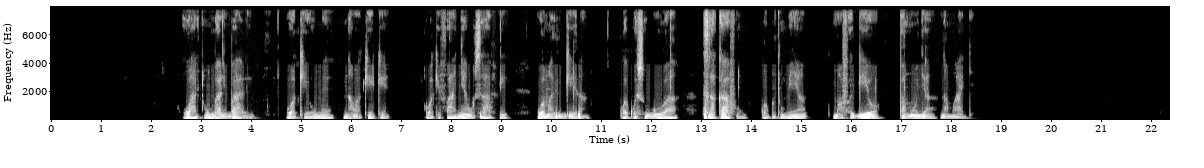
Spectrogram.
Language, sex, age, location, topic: Swahili, male, 25-35, Dar es Salaam, government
